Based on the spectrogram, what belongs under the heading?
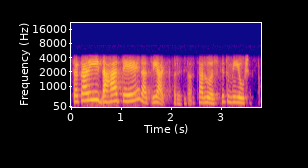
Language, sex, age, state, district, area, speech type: Marathi, female, 18-30, Maharashtra, Akola, rural, conversation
